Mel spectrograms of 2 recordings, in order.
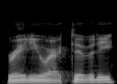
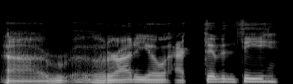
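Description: First: Said in the usual way. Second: "Radioactivity" said the German way, slowly, with an open "Rah" at the start; German pronunciation. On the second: Shown as a demonstration. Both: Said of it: "I'm gonna say it in German".

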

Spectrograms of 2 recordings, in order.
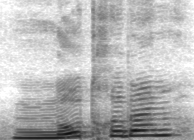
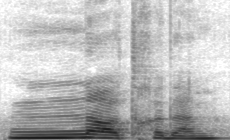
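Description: First: Notre Dame with a closed O, higher and anglicized; mock the mistake, Notre Dame with a tight O; wrong closed o. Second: Notre Dame with an open O, slow; correct open o. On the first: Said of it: "We don't say". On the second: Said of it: "we say". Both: Shown as a demonstration.

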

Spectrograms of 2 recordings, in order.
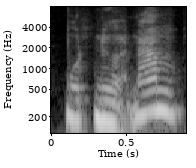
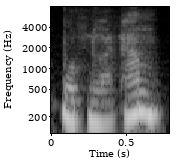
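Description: Both takes have the same delivery.

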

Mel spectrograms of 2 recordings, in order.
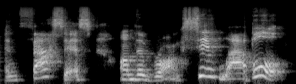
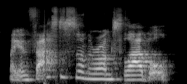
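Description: First: "emphasis" as em-FA-sis, "syllable" as sil-LA-ble; wrong-syllable stress. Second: "emphasis" as em-FA-sis, "syllable" as sil-LA-ble, run together; wrong-syllable stress. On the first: Teacher shows how weird misplaced stress sounds, em-FA-sis, sil-LA-ble. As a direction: punch the middle of "emphasis" and "syllable". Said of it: "It would sound really weird if I started to".

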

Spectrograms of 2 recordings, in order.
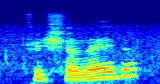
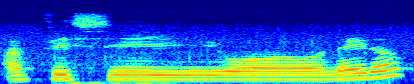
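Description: First: "Aficionado?" tried again faster, still unsure, rising at the end; hurried, doubtful "Aficionado?" with a questioning rise; quick second try. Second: "aficionado?" sounded out slowly, each syllable tried with a questioning rise; slow, halting "aficionado?" ending up in a question; unsure pronunciation. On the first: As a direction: give "Aficionado?" another quick guess. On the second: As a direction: puzzle out "aficionado?" letter by letter. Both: Real, not acted. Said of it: "I can't even read this word".

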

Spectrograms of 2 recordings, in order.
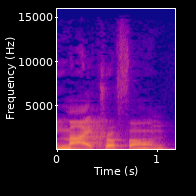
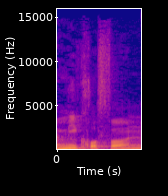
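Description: First: "microphone" stressed MY-cro-phone; "microphone" with an eye vowel, beat up front; stress on first syllable. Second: "microphone" said "mee-cro-fone"; French-style wrong "microphone". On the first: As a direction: slowly hit MY in "microphone". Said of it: "accent ici, sur la première syllabe". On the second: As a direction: say "microphone" with an ee vowel and even stress. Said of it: "et non pas un microphone". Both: Shown as a demonstration.

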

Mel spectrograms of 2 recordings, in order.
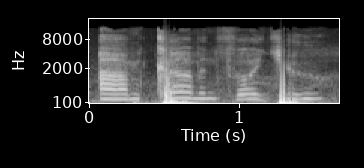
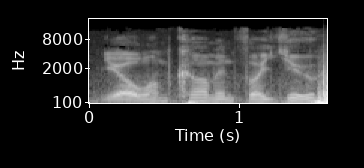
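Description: First: High, loud and slow threat; loud taunt. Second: Said in the usual way. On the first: Real, not acted. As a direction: bellow it slowly at the enemy. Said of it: "repeated after plain take". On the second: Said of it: "repeated louder".

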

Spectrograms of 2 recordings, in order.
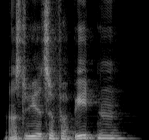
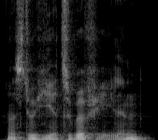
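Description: First: High, loud counter-challenge; angry retort. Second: Firm challenge near usual pitch; challenging question. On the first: Sheikh challenges the guest in return, angry. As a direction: throw the question back at him, voice raised. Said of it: "antwortete er mir". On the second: Guest challenges the sheikh's right to command, firm. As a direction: question his authority without shouting. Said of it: "frug ich ihn". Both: A narrator's reading.

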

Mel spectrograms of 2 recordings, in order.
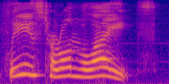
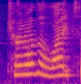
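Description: First: Slow, high, desperate plea; beg, stretching the words out high; drawn-out pleading. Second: High, urgent plea; pleading. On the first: Corey begging in the blackout, pleading slowly. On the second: Corey calling out in the blackout, pleading. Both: A narrator's reading. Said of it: "I heard Corey plead".

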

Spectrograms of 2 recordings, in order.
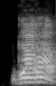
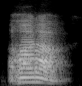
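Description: First: Гара begun with a crisp hard g, gara; гара with a clear, hard Hebrew g; hard g sound. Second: Гара begun with a soft breathy Ukrainian h, ɦara; Гара slipping into the Ukrainian breathy h sound. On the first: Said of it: "має бути звук г". (гара з чітким твердим ґ) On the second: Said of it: "Ой, гара, правильно". (Гара з українським м'яким г) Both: Shown as a demonstration.

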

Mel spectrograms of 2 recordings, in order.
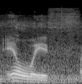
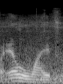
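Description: First: "Alewife" with the final f barely heard, like ale-way; first pronunciation attempt. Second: "Alewife" ending clearly in wife, like el-wife; second pronunciation attempt. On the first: Unsure of the station name, "Alewife" tried as ale-way. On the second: Correcting the station name, "Alewife" tried as el-wife. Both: Shown as a demonstration.

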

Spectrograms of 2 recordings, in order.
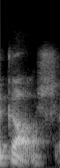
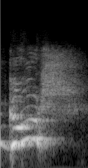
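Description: First: Said in the usual way. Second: Very high, loud GOSH; amazed exclamation. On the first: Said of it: "both the right sorts of words". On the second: A narrator's reading. Parrot exclaiming at the extraordinary house, amazed. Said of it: "exclaimed Patrick".

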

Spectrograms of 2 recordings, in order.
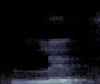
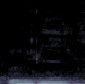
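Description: First: "live" with a short tight vowel, close to "lev"; short closed vowel. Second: "leave" with a long open ee, the wrong word here; soft, stretch the ee of "leave"; open long vowel. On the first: Teacher contrasting "live" with the wrong long vowel. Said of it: "ela é sempre fechado e curto". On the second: Teacher showing the wrong vowel that changes the word. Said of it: "Se você abrir, vai virar outra palavra". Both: Shown as a demonstration.

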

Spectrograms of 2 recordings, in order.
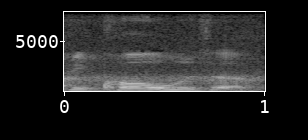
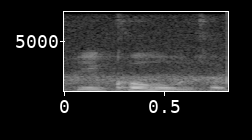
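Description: First: Because stretched out slowly, bi-kaw-seu; slow drawn-out because. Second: Said in the usual way. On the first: Shown as a demonstration. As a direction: draw out because slowly for learners. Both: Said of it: "이유를 설명하겠네".

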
